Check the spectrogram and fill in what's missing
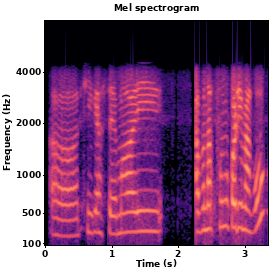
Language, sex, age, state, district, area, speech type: Assamese, female, 18-30, Assam, Darrang, rural, conversation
